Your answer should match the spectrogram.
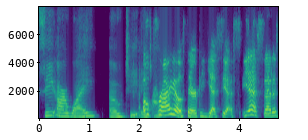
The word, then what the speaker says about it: cryotherapy: chiropractic is that the no it's c-r-y-o-t oh cryotherapy yes yes yes that is another therapy okay i thought you said cairo therapy so i wasn't sure but yes cryotherapy biotherapy yeah no that's all right we got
